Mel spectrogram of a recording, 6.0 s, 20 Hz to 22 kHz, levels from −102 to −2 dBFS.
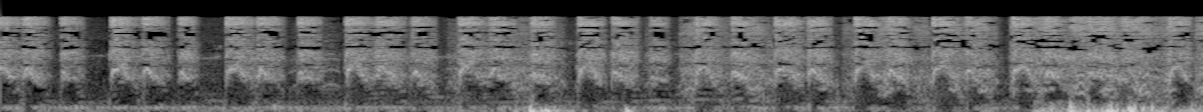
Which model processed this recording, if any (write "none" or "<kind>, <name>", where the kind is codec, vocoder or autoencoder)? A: none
